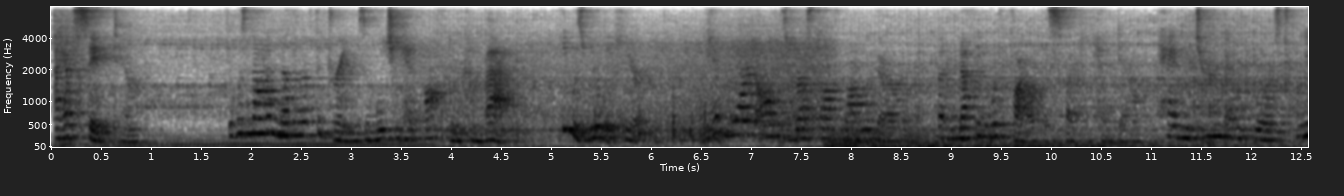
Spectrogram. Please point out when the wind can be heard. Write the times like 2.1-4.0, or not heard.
3.4-12.5.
